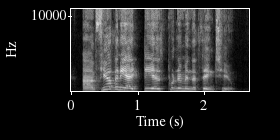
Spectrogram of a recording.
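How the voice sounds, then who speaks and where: Against a quiet background, a woman talks at a fairly quick pace with lively intonation. Her voice carries vocal fry. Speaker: anti-death penalty activist, board treasurer. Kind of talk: casual talk on a video call. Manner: fast.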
